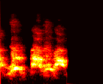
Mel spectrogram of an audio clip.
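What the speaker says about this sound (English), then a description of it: "Dog's barking." A dog barks twice in quick succession, close and fairly loud, the second bark a drawn-out double yelp, followed by silence.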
